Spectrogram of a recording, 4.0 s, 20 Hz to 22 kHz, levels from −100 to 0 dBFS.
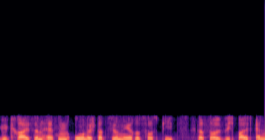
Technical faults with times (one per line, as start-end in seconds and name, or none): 0.00-3.98 G.723.1 codec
